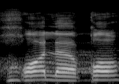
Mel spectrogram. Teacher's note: خا اور قاف یہ دونوں حروف پر پڑھیں گے، موٹا پڑھیں گے، اس لیے کہ یہ حروف مستعلیہ میں سے، اور لام کو باریک پڑھیں گے.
